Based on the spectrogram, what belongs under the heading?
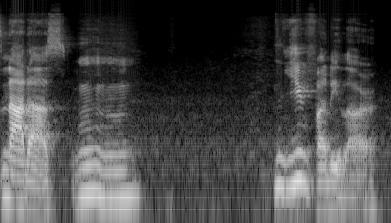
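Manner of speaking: ordinary delivery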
